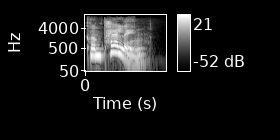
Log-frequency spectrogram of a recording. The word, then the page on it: compelling: British English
